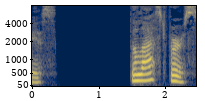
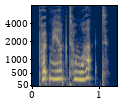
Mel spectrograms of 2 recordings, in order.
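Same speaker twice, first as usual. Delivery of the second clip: put-on high, puzzled child's question; genuinely lost, asking back; a girl baffled by the accusation; honest bewilderment; 8 semitones higher than usual. A narrator's reading. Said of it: "in honest bewilderment".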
